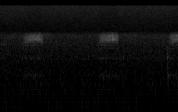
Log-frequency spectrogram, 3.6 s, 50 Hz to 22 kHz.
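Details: Owl on a porch at 2:05 AM in April 2015; three quiet, hoarse hissing screeches spread over a few seconds against constant low background noise.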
